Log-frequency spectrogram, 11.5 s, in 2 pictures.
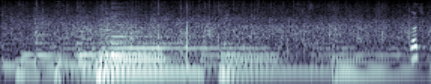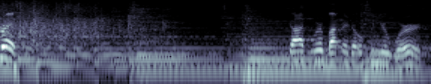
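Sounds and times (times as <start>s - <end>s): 
audience clapping: 0.0s - 8.5s
speech: 5.5s - 6.1s, 9.6s - 11.4s.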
